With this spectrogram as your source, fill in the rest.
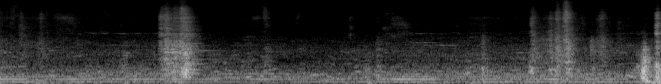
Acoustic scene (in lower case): cafe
